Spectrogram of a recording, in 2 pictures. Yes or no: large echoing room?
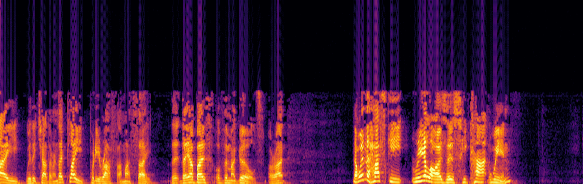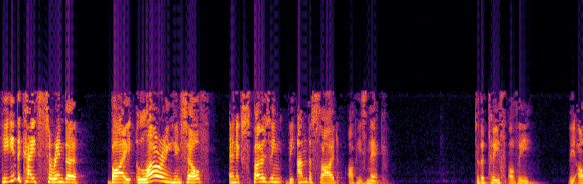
yes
